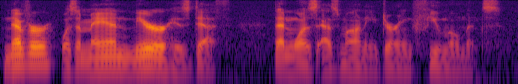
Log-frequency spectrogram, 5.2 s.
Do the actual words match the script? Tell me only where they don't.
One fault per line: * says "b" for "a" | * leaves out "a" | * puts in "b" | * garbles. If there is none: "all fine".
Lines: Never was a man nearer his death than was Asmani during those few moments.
* leaves out "those"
